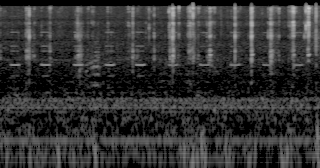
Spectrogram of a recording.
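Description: Steel hand curette scraping and clicking against a dog's teeth in irregular little ticks as tartar is worked off at and under the gumline, over a faint steady hum. There are short high beeps now and then.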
